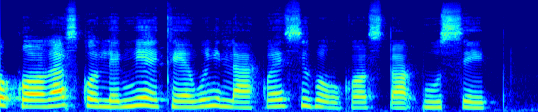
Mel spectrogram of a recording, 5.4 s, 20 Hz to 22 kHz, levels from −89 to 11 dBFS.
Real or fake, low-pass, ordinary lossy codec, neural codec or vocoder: fake; none; none; codec, 44.1 kHz, 1.7 kbps, Pupu-Codec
